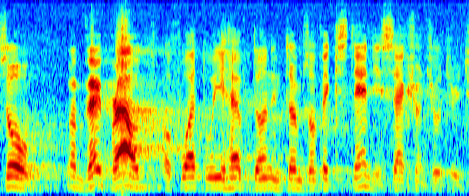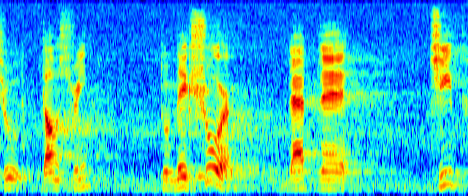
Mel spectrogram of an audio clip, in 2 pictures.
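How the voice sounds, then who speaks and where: With a South American accent, a man talks at a fairly slow pace and a fairly high pitch, with fairly even intonation and long, frequent pauses. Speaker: company CEO. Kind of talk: ceremony speech. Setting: ribbon-cutting ceremony with audience. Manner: halting, many fillers.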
